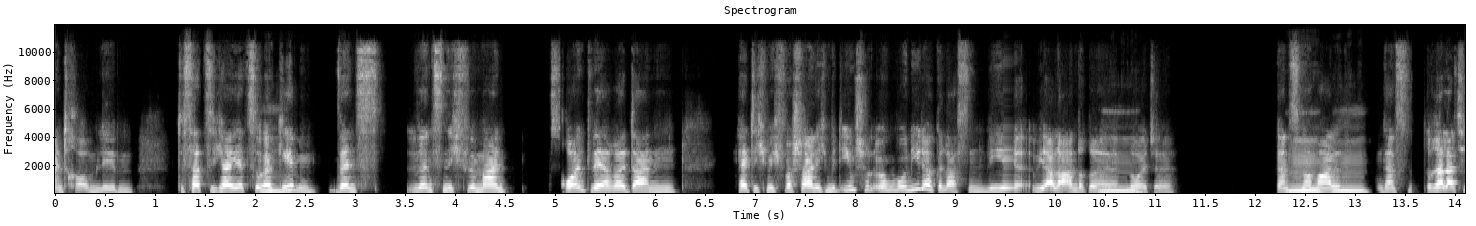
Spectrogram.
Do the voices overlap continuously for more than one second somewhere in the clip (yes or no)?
no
